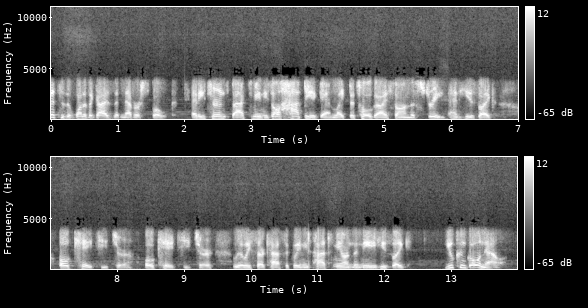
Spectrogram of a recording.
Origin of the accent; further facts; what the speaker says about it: Canada; I'm Canadian.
